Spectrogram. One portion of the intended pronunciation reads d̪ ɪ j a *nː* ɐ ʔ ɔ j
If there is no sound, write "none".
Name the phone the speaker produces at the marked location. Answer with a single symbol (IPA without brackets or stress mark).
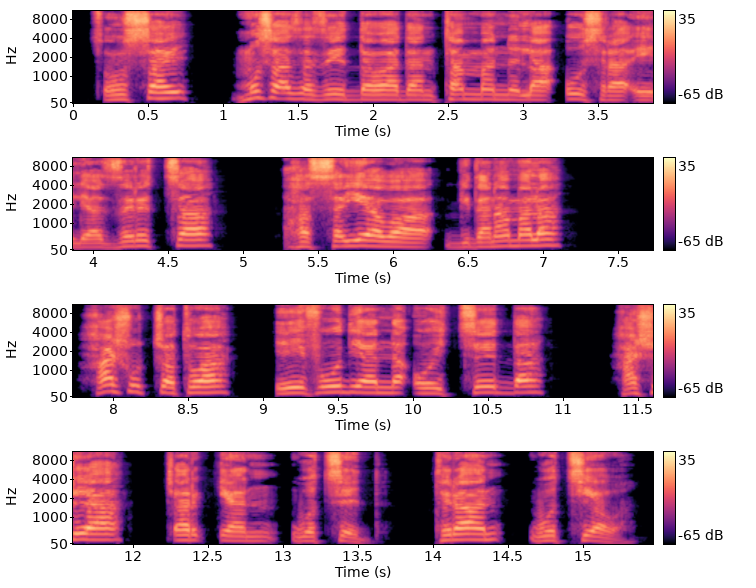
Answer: nː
